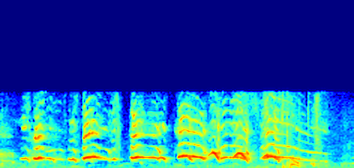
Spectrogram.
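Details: Quinn, a two-week-old female collie puppy in a box with her littermates, trying out her voice: a string of high, squeaky yelps and whines, each note bending up then down, in irregular bursts of about five.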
